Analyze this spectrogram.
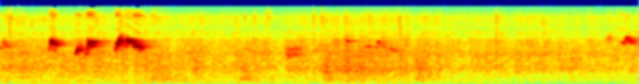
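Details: A red-whiskered bulbul used as a lure sings for fighting, opening with a loud run of bright chirping notes, then fainter phrases and a final short note.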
